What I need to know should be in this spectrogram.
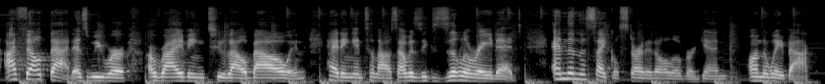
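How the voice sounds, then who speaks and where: A woman's voice: deep voice, animated, fairly quick, faint music behind. A woman hosting a podcast, talking reflectively and conversationally to listeners, often checking in with "right?" and "y'all.". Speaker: podcast host and yoga teacher. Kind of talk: reflective solo podcast talk.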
